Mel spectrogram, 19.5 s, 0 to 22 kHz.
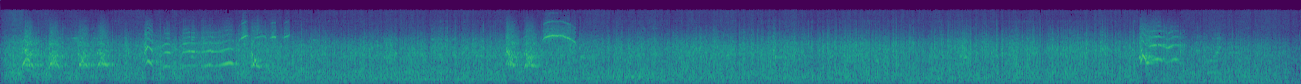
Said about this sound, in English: This is the sound of a noisy curve along the old 9th Avenue elevated subway train sometime in 1929. And you will hear, in addition to the sound of the train itself, that it definitely freaks out a certain other species of being.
